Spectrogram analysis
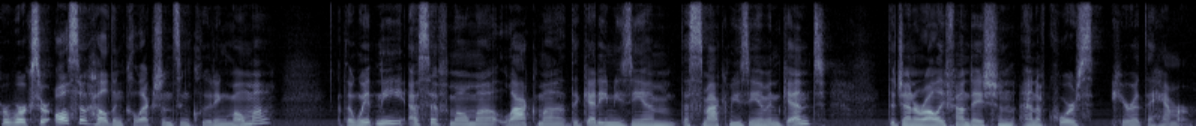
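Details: Adult woman speaking; normal speech.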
